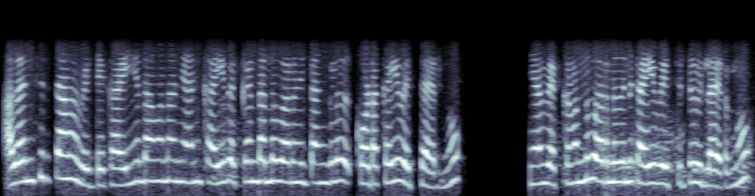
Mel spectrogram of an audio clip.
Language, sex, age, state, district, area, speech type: Malayalam, female, 18-30, Kerala, Pathanamthitta, urban, conversation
